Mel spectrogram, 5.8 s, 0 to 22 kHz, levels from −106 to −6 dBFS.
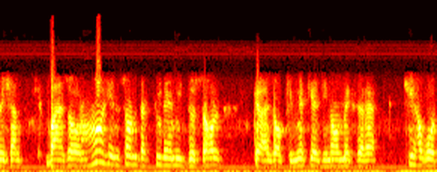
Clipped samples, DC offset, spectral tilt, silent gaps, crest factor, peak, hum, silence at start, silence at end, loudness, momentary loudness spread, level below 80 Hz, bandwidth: under 0.1%; under 0.1%; -6 dB/octave; none; 18 dB; -2 dBFS; none; 0 s; 0 s; -20 LUFS; 11 LU; -52 dBFS; 10.5 kHz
